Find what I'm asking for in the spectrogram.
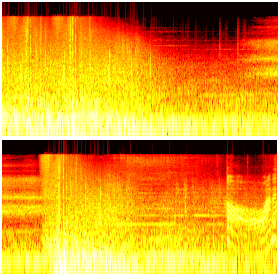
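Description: Confringo spell explosions in the video game Hogwarts Legacy: heavy, rumbling blasts, one at the start, a sharp loud burst midway and a smaller one near the end, with decaying booms and debris between them.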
